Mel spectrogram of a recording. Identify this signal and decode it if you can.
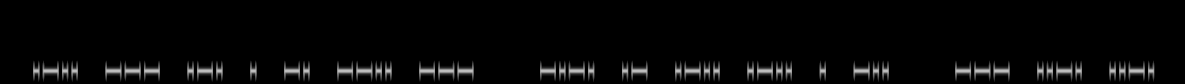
Morse code, heard as a keyed tone, about 25 wpm, spaced as for 18 wpm, 630 Hz. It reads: LORENZO CALLED OFF
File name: pangram-fs-18-cs-25-kidding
